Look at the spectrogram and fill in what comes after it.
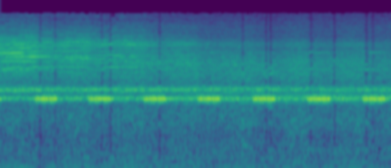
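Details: Crickets in a swamp: bright, high, evenly spaced chirps, seven in four seconds, each a short buzzy trill, over a steady high ringing drone from other insects.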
